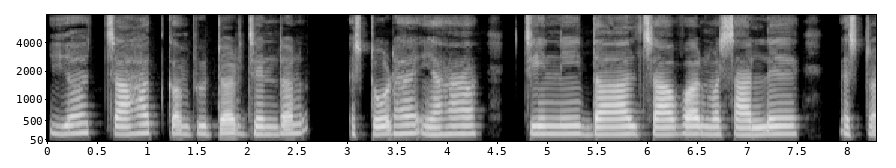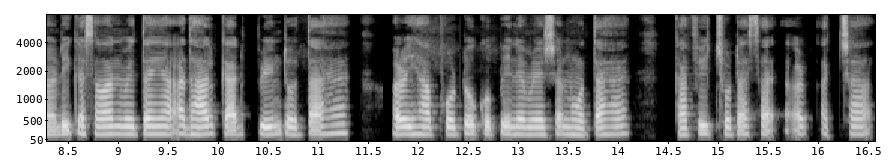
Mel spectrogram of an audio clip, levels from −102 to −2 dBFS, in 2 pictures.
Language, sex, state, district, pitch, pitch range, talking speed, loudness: Hindi, male, Bihar, East Champaran, 180 Hz, 170-185 Hz, 125 wpm, -19 LUFS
